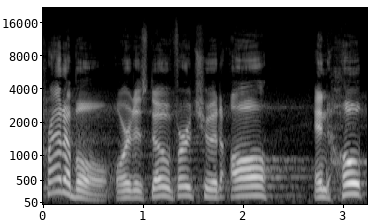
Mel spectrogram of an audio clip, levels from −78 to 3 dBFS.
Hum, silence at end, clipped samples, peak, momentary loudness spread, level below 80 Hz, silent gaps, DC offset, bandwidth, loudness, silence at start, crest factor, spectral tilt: none; 0 s; under 0.1%; -2 dBFS; 7 LU; -64 dBFS; none; under 0.1%; 14.5 kHz; -20 LUFS; 0 s; 18 dB; -4.5 dB/octave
